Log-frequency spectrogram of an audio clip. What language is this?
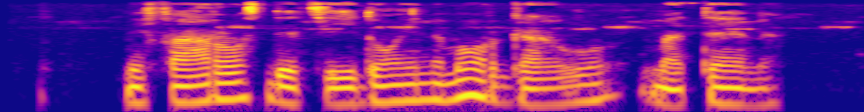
Esperanto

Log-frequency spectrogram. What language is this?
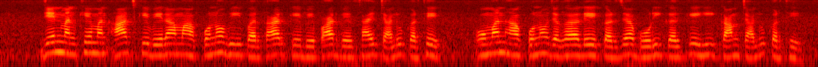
Chhattisgarhi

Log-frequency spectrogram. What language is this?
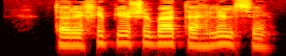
Pashto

